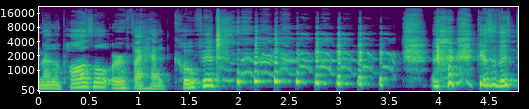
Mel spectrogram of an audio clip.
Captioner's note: laughing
